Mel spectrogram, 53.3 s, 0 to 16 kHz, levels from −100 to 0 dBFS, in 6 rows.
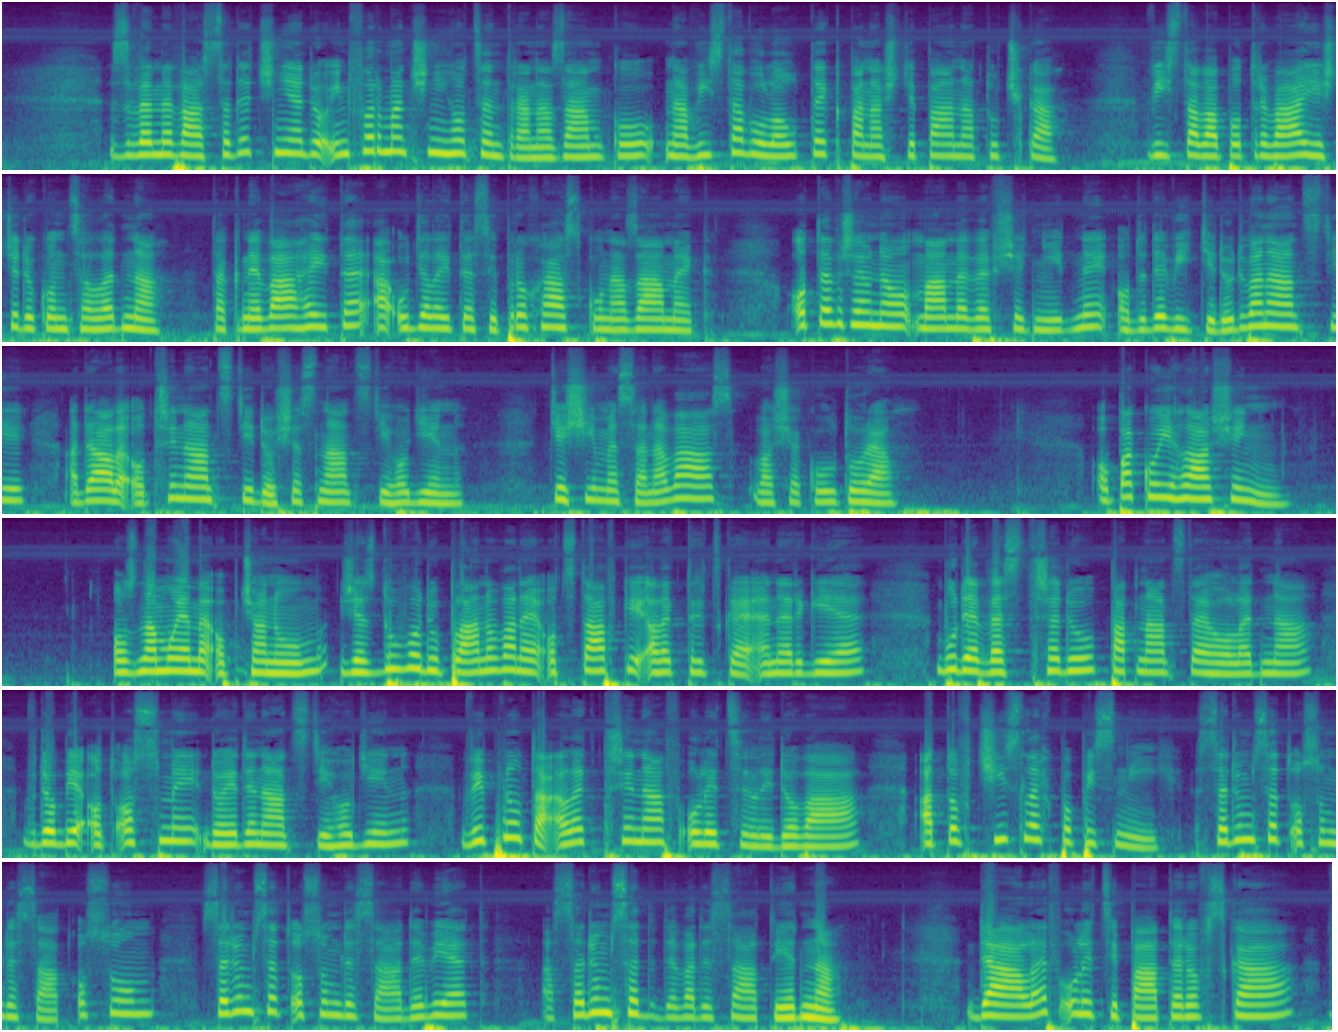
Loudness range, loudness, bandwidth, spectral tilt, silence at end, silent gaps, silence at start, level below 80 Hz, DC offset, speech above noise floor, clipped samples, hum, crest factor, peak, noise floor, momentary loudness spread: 4 LU; -16 LUFS; 14 kHz; -6.5 dB/octave; 0 s; none; 0.7 s; -28 dBFS; under 0.1%; 32 dB; under 0.1%; none; 16 dB; 0 dBFS; -46 dBFS; 9 LU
